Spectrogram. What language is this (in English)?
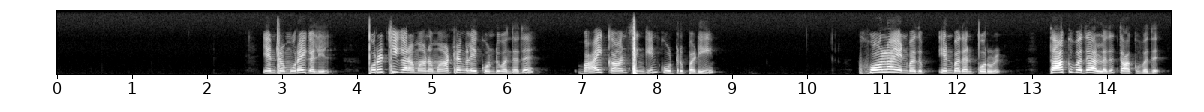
Tamil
